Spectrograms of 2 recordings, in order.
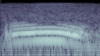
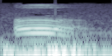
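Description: First: The lips push forward too far on the vowel. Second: The lips push forward too little, sounding like o. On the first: "Atau terlalu maju" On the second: "O, kurang"

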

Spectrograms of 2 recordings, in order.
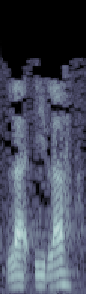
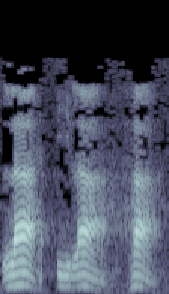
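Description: First: The final vowel is cut off. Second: The final vowel is fully pronounced. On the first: The speaker calls it wrong. "jangan la ilah" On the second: The speaker calls it right. "tapi la ilaha"

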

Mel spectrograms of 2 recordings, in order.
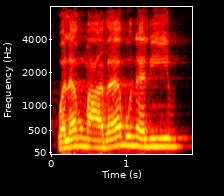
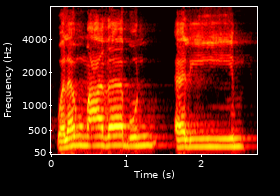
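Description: First: The glottal stop is dropped and its vowel joins 'adhab'. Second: A brief silent break comes before the glottal stop. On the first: "الوجه الأول وهو النقل" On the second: "والوجه الثالث وهو السكت"

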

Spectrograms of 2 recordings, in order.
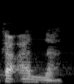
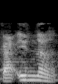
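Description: First: The vowel after the glottal stop is a. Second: The vowel after the glottal stop is i. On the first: The speaker calls it right. "tapi ka'anna" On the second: The speaker calls it wrong. "Jangan ka'inna"

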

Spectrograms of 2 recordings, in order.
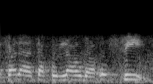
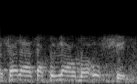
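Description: No difference in how they are said.

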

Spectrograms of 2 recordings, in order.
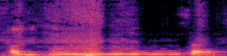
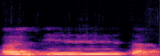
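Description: First: The n sound is only lightly nasal. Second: The n sound comes heavily through the nose. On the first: The speaker calls it right. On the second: The speaker calls it wrong.

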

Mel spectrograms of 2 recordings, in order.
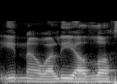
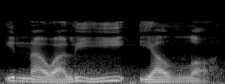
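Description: First: Wali runs straight into Allah with no linking syllable. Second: Wali links to Allah through an added yi syllable. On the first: A saint is Allah's. The speaker calls it wrong. "Jangan inna wali Allah. Salah itu" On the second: My guardian is Allah. The speaker calls it right. "supaya benar bacanya"

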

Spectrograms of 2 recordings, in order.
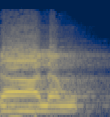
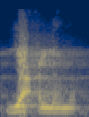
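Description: First: The ain is loose and drawn out long. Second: The ain is cut off tightly and abruptly. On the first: "بعض القراء أو بعض القارئي القرآن يأتي بها رخوة" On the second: "لعل بعض الطلاب يعطيها شدة"

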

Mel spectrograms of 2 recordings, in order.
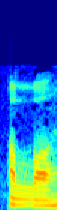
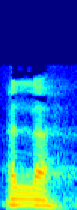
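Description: First: The L is said thick and heavy. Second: The L is said thin and light. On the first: The speaker calls it right. "وفتح وغلظت اللام تفخيما" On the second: The speaker calls it wrong. "لو لم تغلظ"

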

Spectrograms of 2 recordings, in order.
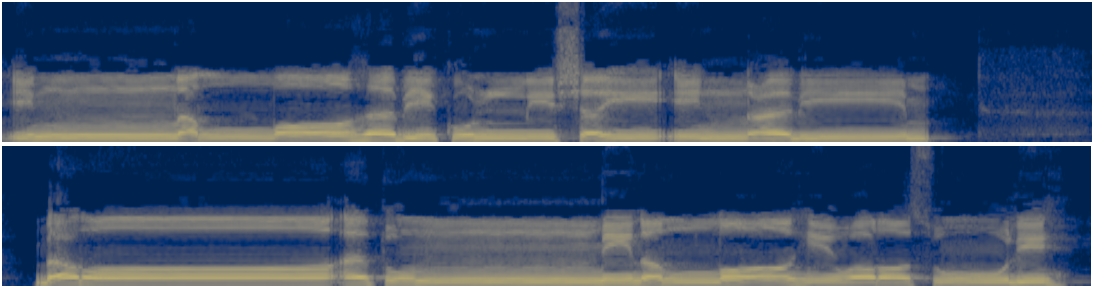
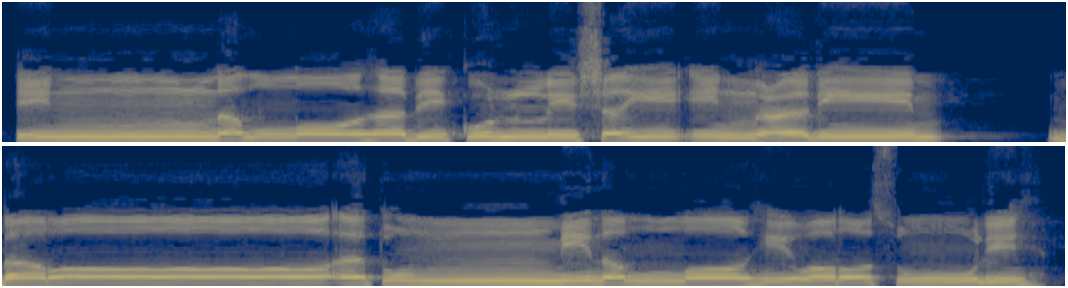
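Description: First: A full stop with a breath after the first phrase. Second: A brief pause without a breath after the first phrase. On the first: "هنا وقف عليم وقف" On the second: "هذا الوجه الثاني السكت"

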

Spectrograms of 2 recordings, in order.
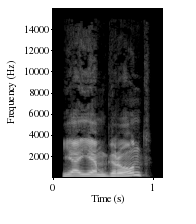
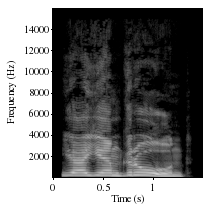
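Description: First: It sounds like a question. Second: It sounds like a complaint. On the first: Something is being asked. "Это вопрос" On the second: Something is being complained about. "Это жалоба"

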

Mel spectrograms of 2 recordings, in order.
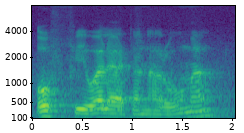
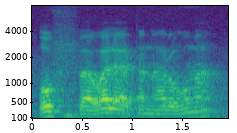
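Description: First: The word ends in -i without nunation. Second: The word ends in -a without nunation. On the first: "بالكسر دون تنوين" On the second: "بالفتح بغير تنوين"

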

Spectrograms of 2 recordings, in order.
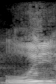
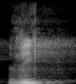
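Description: First: The gh sound is heavy and strongly emphasized. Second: The gh sound is light with a thin vowel. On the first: The speaker calls it wrong. "لكن غي هذا خطأ" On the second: The speaker calls it right. "نقول فالمغيرات، غي غي غي غي"

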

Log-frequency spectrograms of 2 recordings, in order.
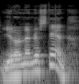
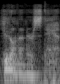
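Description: First: It is said in a full voice. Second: It is said in a whisper.

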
